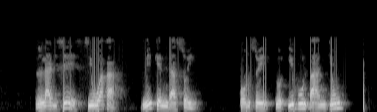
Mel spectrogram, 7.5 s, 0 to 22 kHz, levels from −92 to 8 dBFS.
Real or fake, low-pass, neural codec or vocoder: real; 5.4 kHz; none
